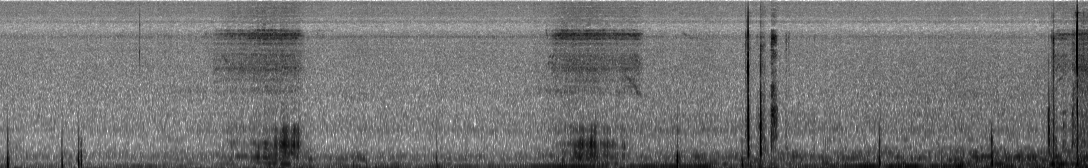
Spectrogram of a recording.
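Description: Two soft, noisy breaths with a low rattle a few seconds apart over steady low room hum, with scattered clicks: quiet snoring.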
